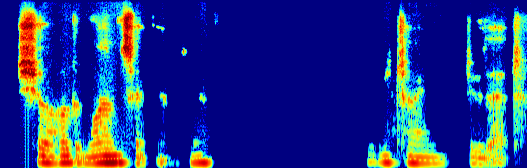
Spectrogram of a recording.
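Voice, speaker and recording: A man talks at a medium pitch in a dark, mellow, somewhat breathy voice. His intonation is monotone and flat, while his loudness swings widely. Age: 50s. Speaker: social media consultant. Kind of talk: webinar presentation. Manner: fast.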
